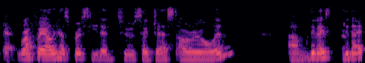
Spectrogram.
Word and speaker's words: aureolin: So Raphael has proceeded to suggest aureolin. Did I pronounce it correctly, John? Yeah, I just say Aurelian.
